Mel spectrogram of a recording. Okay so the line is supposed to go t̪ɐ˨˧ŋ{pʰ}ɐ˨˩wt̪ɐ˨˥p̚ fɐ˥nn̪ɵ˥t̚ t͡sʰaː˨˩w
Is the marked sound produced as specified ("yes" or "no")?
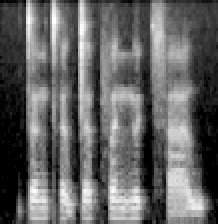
no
